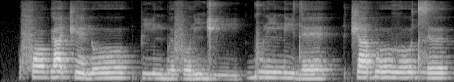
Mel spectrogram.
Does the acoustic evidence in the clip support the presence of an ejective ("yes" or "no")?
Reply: no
